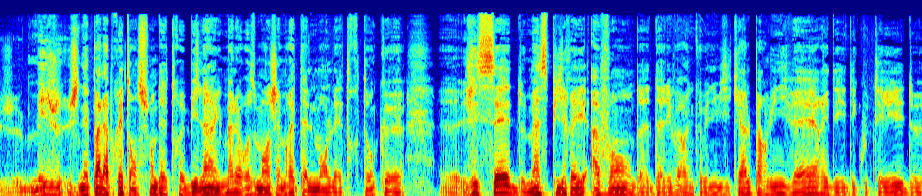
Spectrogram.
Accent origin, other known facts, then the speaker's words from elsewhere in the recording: Lyon, Auvergne-Rhône-Alpes, France; J'étais trop jeune. J'habitais en province. Je viens de la banlieue de Lyon.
